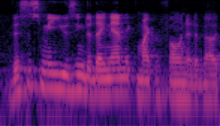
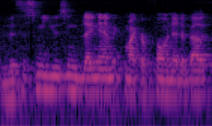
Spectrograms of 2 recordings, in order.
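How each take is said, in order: First: The voice is recorded about two feet away. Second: The voice is recorded about three feet away. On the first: "at about two feet away" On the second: "at about three feet away"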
